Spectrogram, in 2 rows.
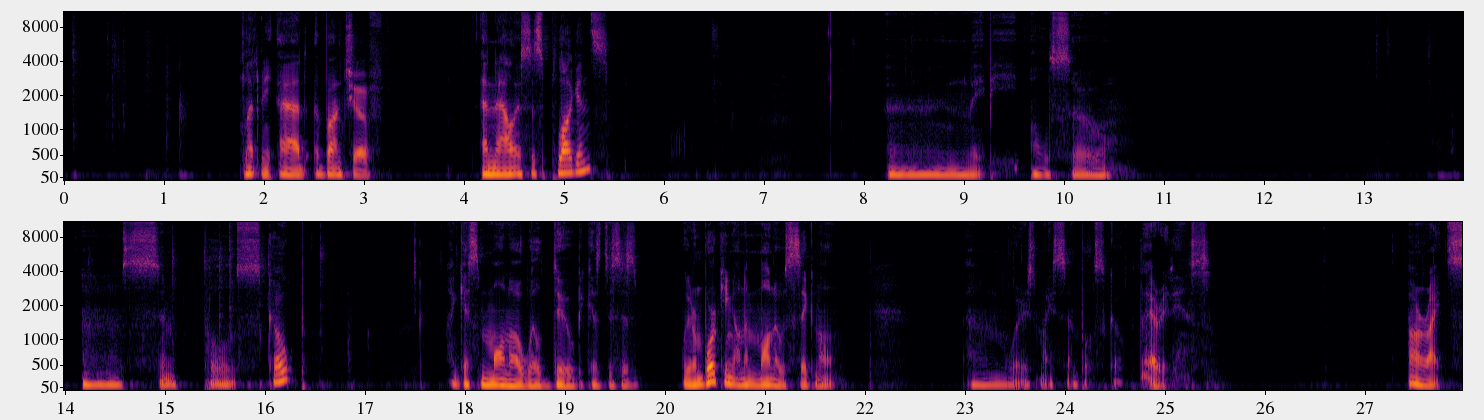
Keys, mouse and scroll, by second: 0.0-0.1 typing, 1.5-2.7 drag, 4.7-7.7 drag, 8.2 click, 8.9 right click, 12.8 click, 14.4-16.3 typing, 17.6 click, 18.4 click, 23.1 click, 24.4-26.4 drag, 27.3 click.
